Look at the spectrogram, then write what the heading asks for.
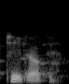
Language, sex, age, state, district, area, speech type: Hindi, male, 30-45, Bihar, Vaishali, rural, conversation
